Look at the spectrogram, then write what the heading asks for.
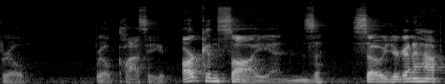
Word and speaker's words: Arkansan: up Arkansas in yeah sounds real real classy Arkansas yans so you're going to have to get out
